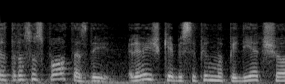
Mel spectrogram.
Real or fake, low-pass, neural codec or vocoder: fake; 7.2 kHz; codec, 16 kHz, 0.4 kbps, LongCat-Audio-Codec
